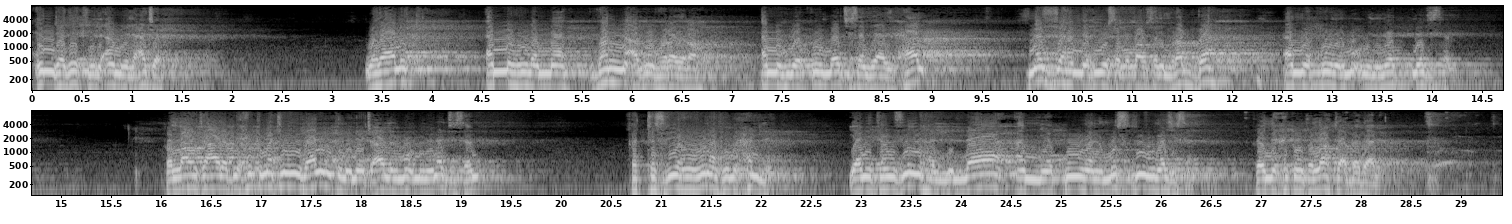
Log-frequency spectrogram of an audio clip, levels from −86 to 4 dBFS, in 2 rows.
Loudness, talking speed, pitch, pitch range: -17 LUFS, 105 wpm, 140 Hz, 135-155 Hz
